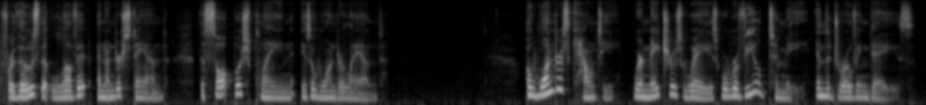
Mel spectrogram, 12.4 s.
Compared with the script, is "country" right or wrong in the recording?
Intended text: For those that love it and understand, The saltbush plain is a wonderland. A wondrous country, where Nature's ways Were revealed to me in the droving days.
wrong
